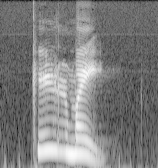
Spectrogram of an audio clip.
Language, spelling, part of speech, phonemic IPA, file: Tamil, கீழ்மை, noun, /kiːɻmɐɪ̯/, Ta-கீழ்மை.ogg
- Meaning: 1. lowliness, inferiority 2. submissiveness, humility 3. degradation, abasement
